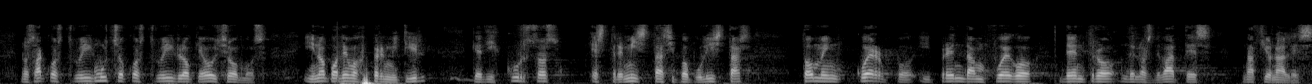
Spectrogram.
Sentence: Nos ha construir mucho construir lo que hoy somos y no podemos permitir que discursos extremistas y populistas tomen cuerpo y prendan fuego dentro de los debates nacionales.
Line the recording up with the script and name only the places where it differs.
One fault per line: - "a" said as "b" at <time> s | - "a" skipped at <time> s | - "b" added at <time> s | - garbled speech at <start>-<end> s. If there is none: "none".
none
